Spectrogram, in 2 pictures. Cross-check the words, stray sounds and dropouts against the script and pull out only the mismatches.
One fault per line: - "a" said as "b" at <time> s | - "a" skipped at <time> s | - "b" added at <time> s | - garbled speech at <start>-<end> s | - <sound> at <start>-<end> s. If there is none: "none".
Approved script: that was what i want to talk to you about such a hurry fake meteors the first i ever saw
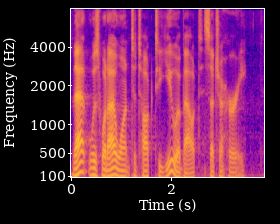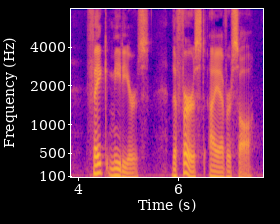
none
